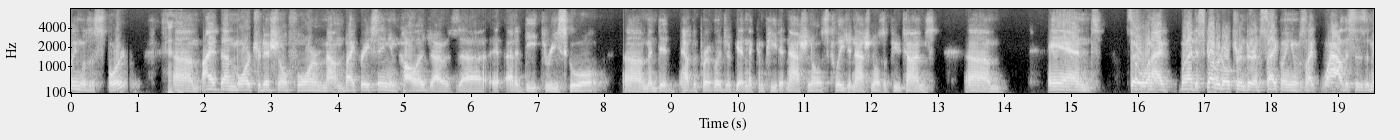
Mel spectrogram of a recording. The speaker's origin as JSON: {"language": "English", "region": "Vermont", "country": "United States", "tie": "born or raised there", "moved": "yes", "lives_now": "Anchorage, United States", "said": "I grew up in Vermont"}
